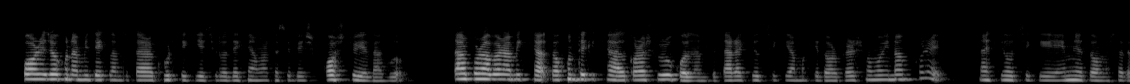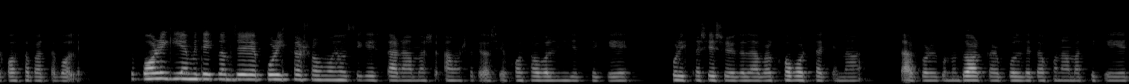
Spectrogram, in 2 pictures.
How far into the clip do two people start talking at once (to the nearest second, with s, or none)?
none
